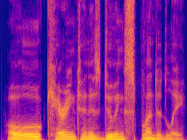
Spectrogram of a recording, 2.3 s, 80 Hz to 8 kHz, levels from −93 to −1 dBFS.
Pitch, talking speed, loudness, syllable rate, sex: 115 Hz, 130 wpm, -15 LUFS, 4.2 syllables/s, male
